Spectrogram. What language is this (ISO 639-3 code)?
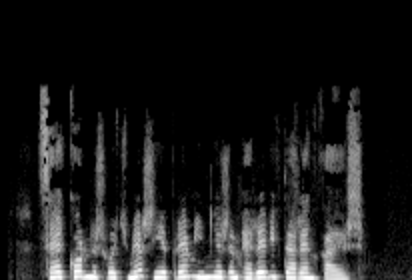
chm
